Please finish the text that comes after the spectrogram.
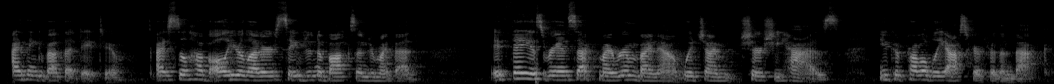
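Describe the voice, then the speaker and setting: A woman's voice: medium pitch, vocal fry, bright, forceful tone. A young woman acting a teenage girl, wry and wistful, reading letters in a stage monologue. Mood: teasing, wistful. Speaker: stage actor.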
